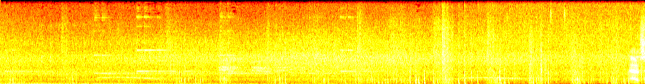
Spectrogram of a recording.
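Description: Footsteps crunch slowly through snow.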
